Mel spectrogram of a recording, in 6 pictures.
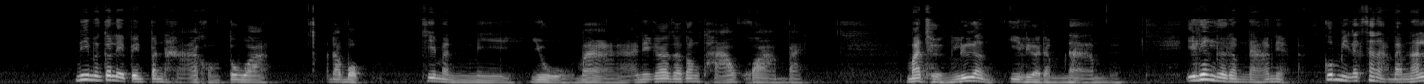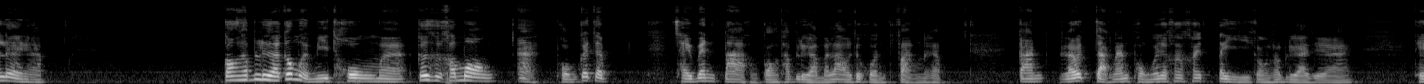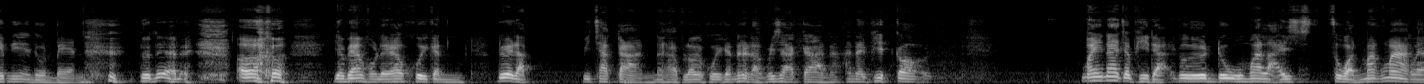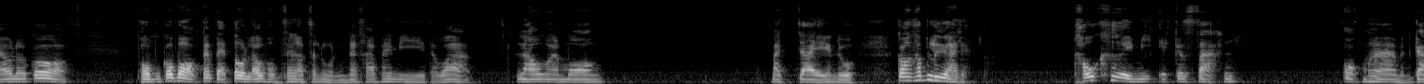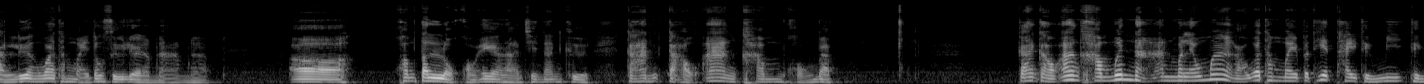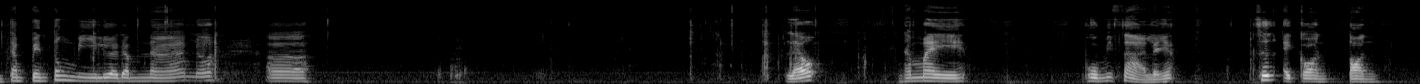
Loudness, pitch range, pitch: -25 LUFS, 110-145 Hz, 125 Hz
